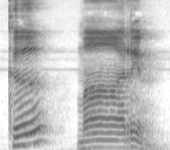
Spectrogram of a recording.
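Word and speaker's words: kemarin: repeat up to me so that you can pronounce the word correctly K Marin natural speed Karin Karin okay that's yesterday now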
